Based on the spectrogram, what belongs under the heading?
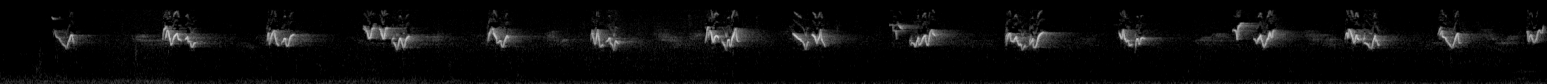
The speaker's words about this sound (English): And Bill or Noel, now I'm not remembering which one of you wanted us to play a red-eyed vireo. Also, I think Bill did. All right, Bill. Well, here it is.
